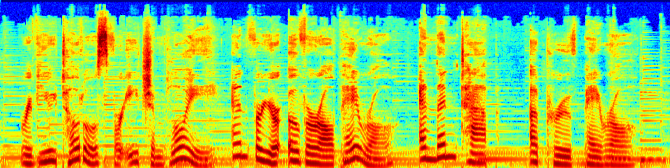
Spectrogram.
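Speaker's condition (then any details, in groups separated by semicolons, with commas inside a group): No condition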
